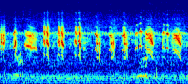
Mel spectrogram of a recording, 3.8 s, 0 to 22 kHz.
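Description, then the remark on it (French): A Eurasian reed warbler sings a chattering, stuttering song of short, high notes repeated in quick groups, churring on steadily with no voices present. “Son chant est un bavardage insolite et un peu bégayé, composé de cris répétés 3, 4 ou 5 fois et enchaînés à d'autres.”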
